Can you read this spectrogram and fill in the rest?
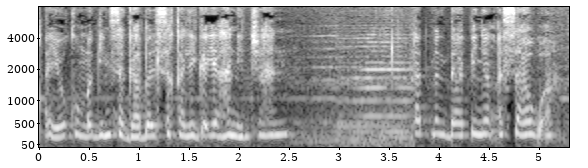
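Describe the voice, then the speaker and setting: Casting: actress for sorrowful Filipino woman in love, high register, emotional radio drama, light musical underscore. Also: fairly even intonation, normal speed, over music, close to an everyday voice. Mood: tearful devotion. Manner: melancholy, emotional. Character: sorrowful, self-sacrificing woman storekeeper in love.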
